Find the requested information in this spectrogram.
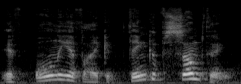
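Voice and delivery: high, wishful musing to oneself; talking to himself. A narrator's reading. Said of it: "Pooh was saying to himself".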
